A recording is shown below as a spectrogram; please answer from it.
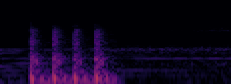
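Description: Four quick, hard knocks about a quarter second apart over a low musical drone, then only a faint low hum.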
